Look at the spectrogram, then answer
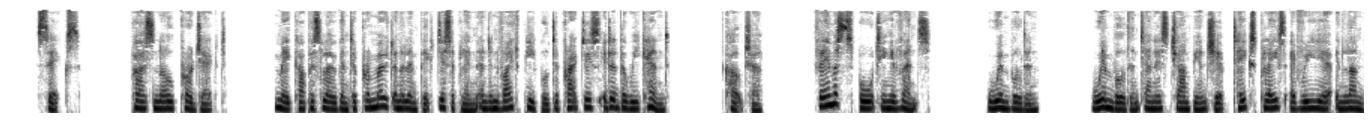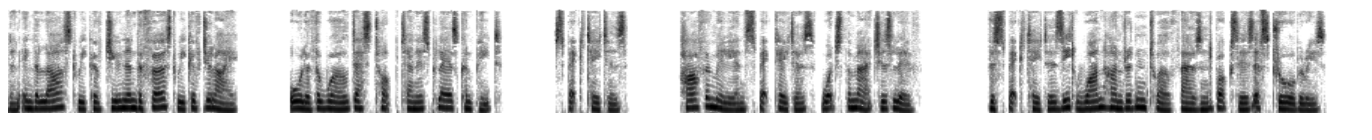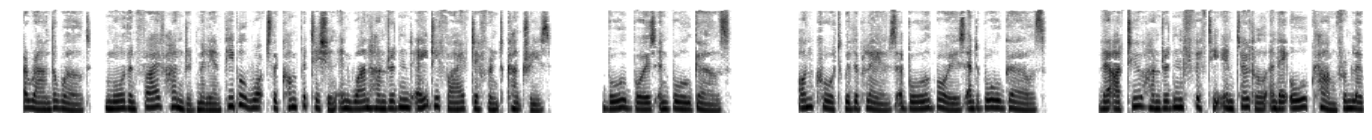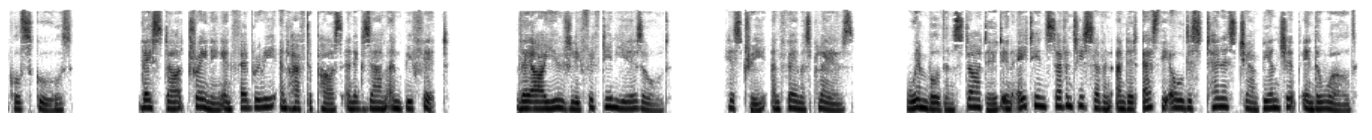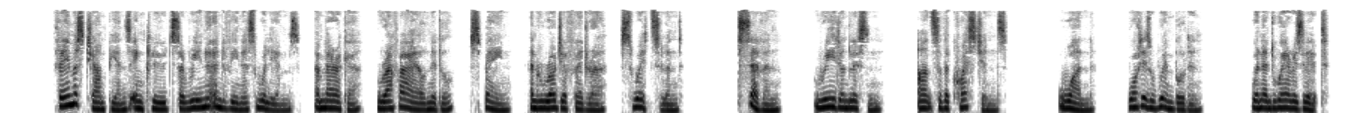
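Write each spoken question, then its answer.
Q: What is Wimbledon? When and where is it?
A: A tennis championship; every year in London, in the last week of June and the first week of July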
